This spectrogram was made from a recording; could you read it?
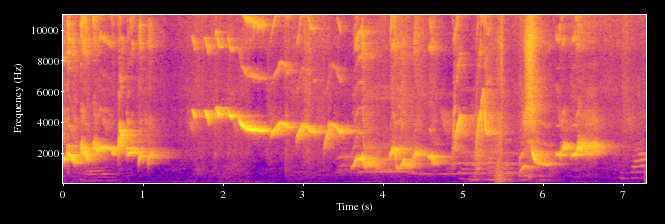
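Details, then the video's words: White-rumped shama singing an unusual, strange-sounding song: a rich, varied run of clear whistles, sliding and warbled phrases, and sharp rising and falling sweeps, loud and continuous apart from one brief pause. "Burung Murai Batu..Dengan Suara Aneh.."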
